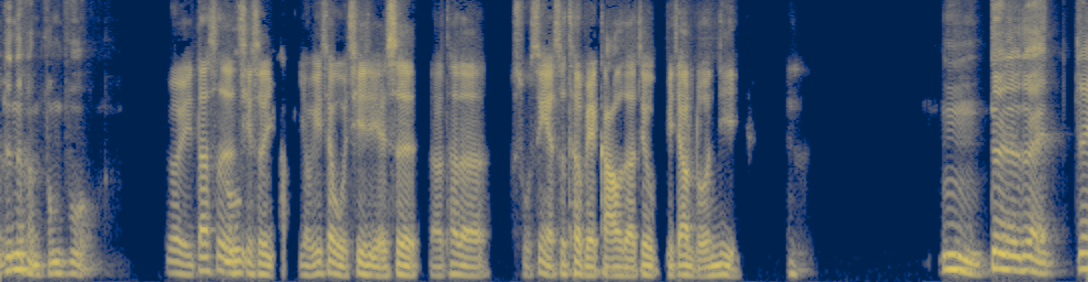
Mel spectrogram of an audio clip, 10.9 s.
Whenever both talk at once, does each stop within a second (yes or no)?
yes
